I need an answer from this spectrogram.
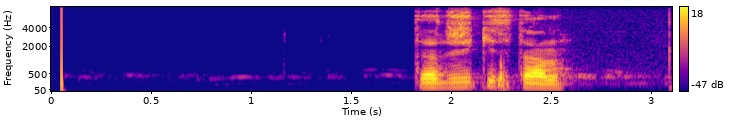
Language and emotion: Russian, neutral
